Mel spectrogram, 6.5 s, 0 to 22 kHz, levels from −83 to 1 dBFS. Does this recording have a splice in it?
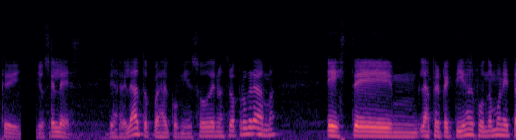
no; 0 cuts

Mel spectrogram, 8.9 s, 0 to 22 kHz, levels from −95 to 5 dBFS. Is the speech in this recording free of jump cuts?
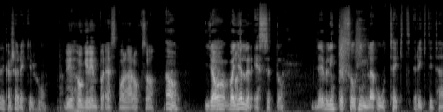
yes; 0 cuts

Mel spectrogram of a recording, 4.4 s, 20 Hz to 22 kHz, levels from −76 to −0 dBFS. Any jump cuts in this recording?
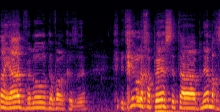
no; 0 cuts

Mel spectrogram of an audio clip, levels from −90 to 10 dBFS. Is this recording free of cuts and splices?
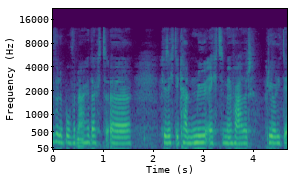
yes; 0 cuts

